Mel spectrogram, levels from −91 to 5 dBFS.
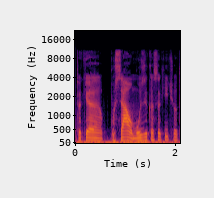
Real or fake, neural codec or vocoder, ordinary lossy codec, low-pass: real; none; AAC, 64 kbps; 10.8 kHz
